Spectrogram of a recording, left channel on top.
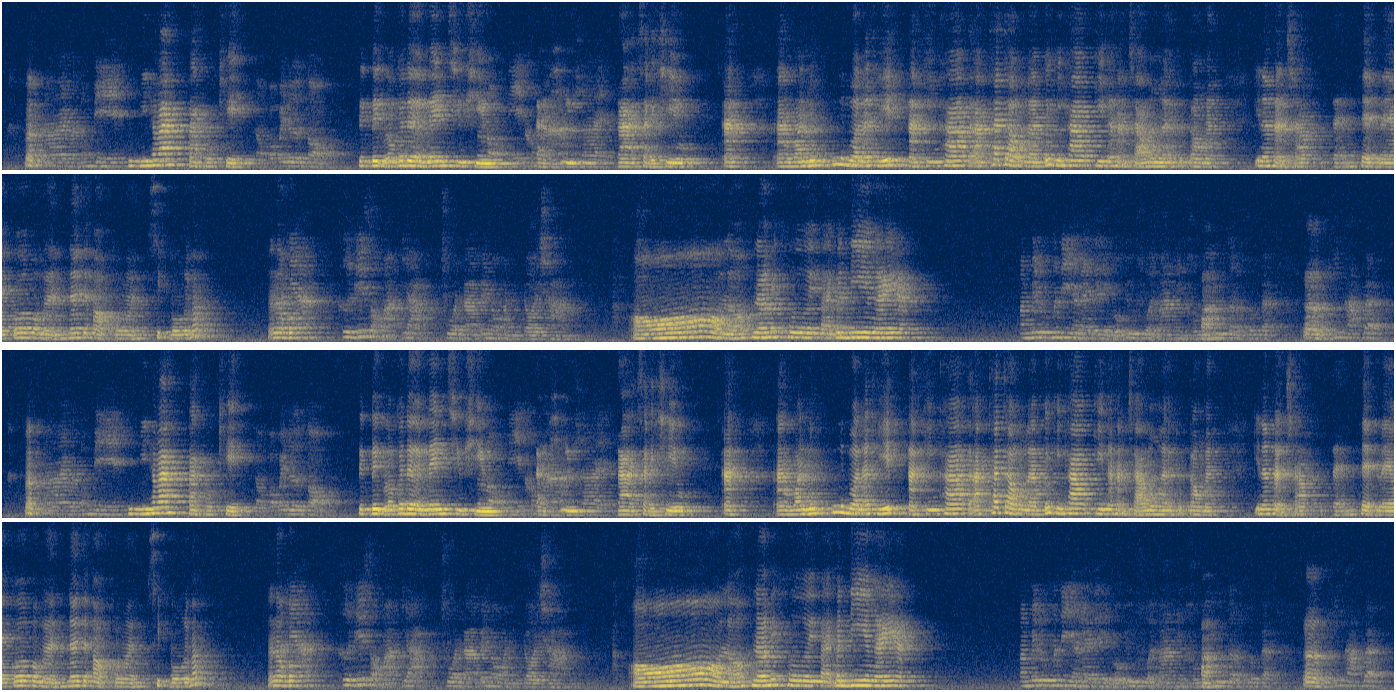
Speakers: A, on the right; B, in the centre.
A: แบบ
B: ใช่มันต้องมี
A: มีใช่ป่ะอ่ะโอเค
B: เดี๋ยวก็ไปเดินต่อ
A: ดึกๆเราก็เดินเล่นชิวๆสายชิว
B: สนองนิดของน้าใช่
A: ได้สายชิวอ่ะอ่ะวันรุ่งขึ้นวันอาทิตย์อ่ะกินข้าวอ่ะถ้าจองโรงแรมก็กินข้าวกินอาหารเช้าโรงแรมถูกต้องไหม
B: ใช่
A: กินอาหารเช้าโรงแรมเสร็จแล้วก็ประมาณน่าจะออกประมาณสิบโมงเลยปะ
B: ใช่
A: แล้วเราก็
B: อันเนี้ยคืนที่สองอะอยากชวนน้าไปนอนดอยช้าง
A: อ๋อเหรอน้าไม่เคยไปมันดียังไงอ่ะ
B: มันไม่รู้มันดียังไงแต่เห็นว่าวิวสวยมากเห็นเขารีวิวแต่ละคนแบบโอ้โหที่พักแบบ
A: อ่ะอ่า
